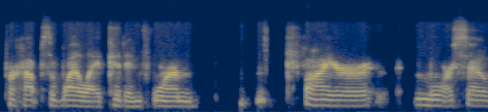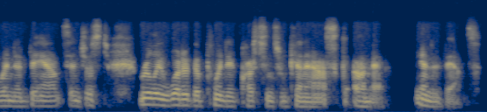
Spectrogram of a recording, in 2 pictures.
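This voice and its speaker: Measured man, dull dry audio. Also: mid-range voice, fairly even intonation, fairly bright tone, no echo. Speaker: workshop participant. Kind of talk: adding a point in an online meeting. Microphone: video call.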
